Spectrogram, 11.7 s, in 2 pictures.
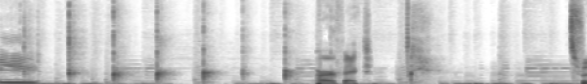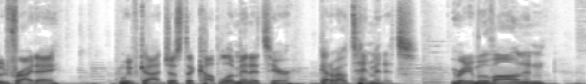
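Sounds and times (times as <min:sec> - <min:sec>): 
slow clap sound effect: 0:00.1 - 0:03.4
speech: 0:03.2 - 0:03.8, 0:05.8 - 0:11.5.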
